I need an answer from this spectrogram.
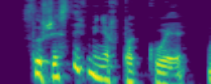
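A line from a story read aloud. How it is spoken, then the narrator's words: Indignant, dismissive. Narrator (Russian): возмущенно отмахнулся Рори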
